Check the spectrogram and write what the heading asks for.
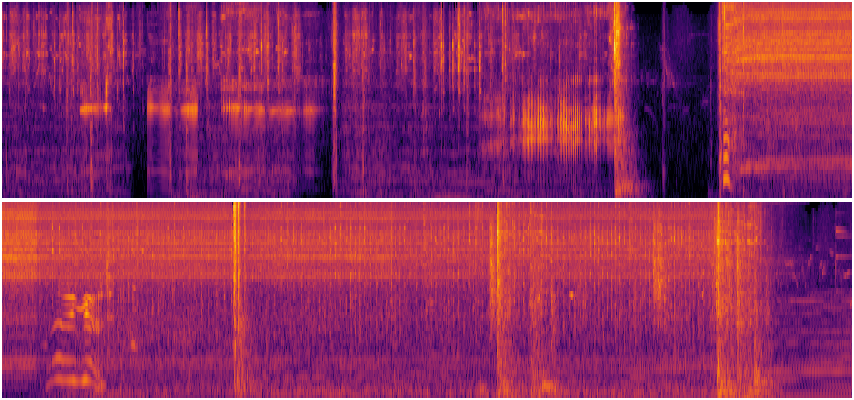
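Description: Animated-cartoon soundtrack of music and comic sound effects, broken by a short silent gap about six seconds in. After the gap a dense steady sound runs under the music, with brief wordless vocal sounds and a few sharp knocks.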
